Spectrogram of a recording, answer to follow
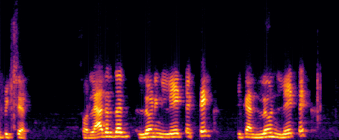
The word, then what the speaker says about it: LaTeX: So LaTeX, so I understand LaTeX as you lay text. So that is called LaTeX. You lay your text. That's the reason it's called LaTeX.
